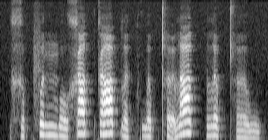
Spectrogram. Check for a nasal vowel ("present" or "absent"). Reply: absent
